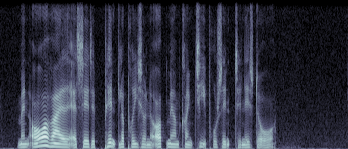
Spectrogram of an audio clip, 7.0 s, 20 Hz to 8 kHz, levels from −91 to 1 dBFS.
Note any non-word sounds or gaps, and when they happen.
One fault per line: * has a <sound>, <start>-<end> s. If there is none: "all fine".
all fine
